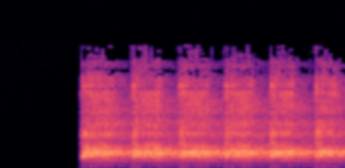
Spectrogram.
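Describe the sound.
Raspy duck quacks blown on a reed duck call, the reed rattling to mimic a duck. A rapid, evenly spaced series of loud, buzzy quacks sounds alone, with no voices.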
